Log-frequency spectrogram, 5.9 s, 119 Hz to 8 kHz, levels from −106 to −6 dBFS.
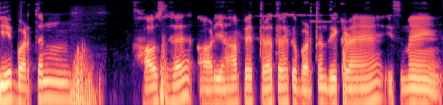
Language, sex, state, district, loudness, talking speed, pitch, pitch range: Hindi, male, Bihar, Jamui, -17 LUFS, 150 wpm, 120 Hz, 115-145 Hz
